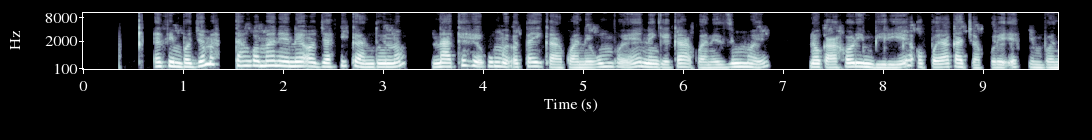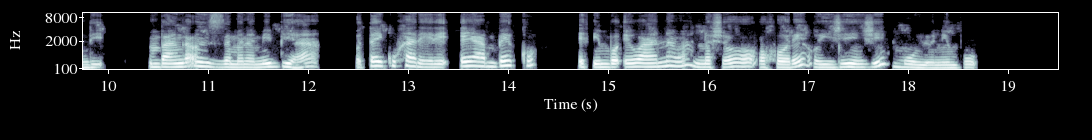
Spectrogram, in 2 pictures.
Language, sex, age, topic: Oshiwambo, female, 18-24, finance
